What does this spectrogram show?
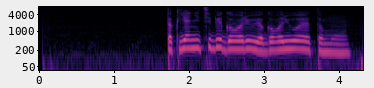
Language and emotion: Russian, neutral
